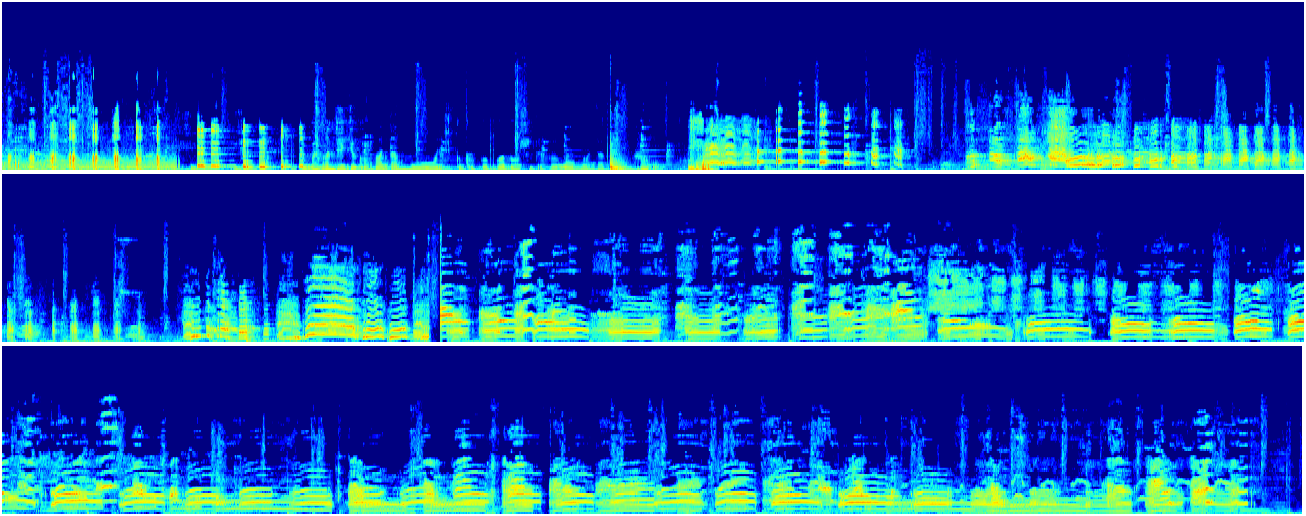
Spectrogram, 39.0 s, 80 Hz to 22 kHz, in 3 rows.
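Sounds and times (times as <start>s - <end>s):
background music with beat: 2.8s - 15.9s, 38.5s - 39.0s
puppies howling: 9.7s - 12.5s, 14.9s - 38.6s.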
